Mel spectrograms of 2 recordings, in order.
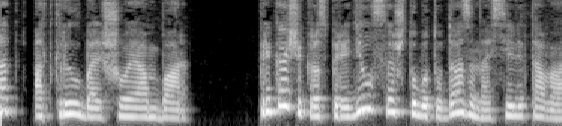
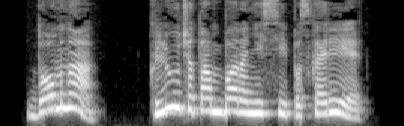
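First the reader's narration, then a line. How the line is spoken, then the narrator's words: Shout. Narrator (Russian): крикнул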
